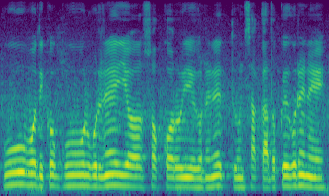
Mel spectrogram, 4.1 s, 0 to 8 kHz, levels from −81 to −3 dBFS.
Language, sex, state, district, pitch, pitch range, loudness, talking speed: Chakma, male, Tripura, Dhalai, 155 Hz, 145-165 Hz, -13 LUFS, 175 wpm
